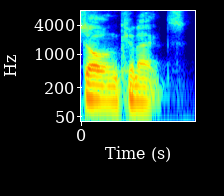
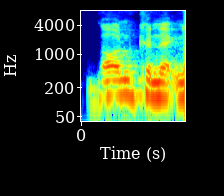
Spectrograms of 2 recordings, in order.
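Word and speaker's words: Dalton Knecht: Dalton Connect. – Dalton Connect.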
